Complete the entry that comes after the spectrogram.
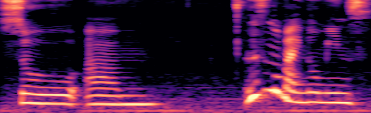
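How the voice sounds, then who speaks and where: A somewhat breathy woman's voice with ordinary pitch variation, in audible room echo. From Trinidad. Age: 20s. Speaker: podcast host. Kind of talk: podcast monologue. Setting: home recording. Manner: hesitant, many fillers.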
